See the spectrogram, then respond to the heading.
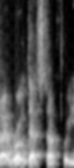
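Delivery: normal talking voice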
